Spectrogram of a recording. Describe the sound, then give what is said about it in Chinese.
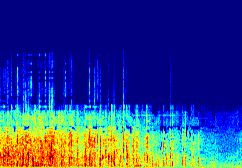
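Audience applause at a Chinese crosstalk comedy show, cued before a performer takes on an opera role: dense clapping that gradually thins and fades, ending in a few scattered last claps. “来， 掌声响起。您这掌声一完，我就是李奶奶了。”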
